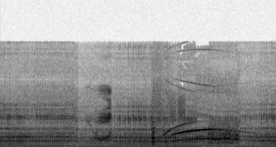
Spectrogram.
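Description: A pickup truck's engine hums steadily as it drives.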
